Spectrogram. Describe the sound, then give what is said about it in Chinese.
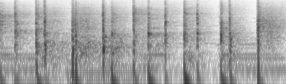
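A short burst of hand clapping, about a dozen quick, sharp claps in a steady, slightly uneven rhythm with no talking over it. “非常高兴能够来到多云转晴做客，鼓掌。”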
